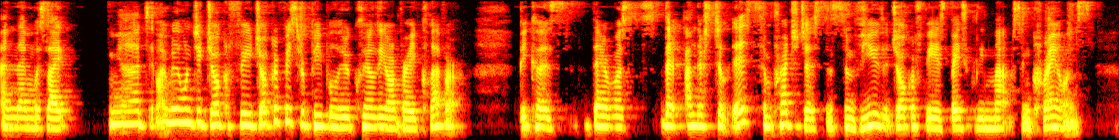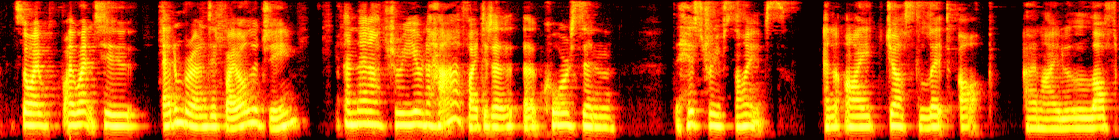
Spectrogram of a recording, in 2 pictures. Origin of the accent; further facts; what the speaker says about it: Guernsey; also born or lived in Scotland; So I was born in Scotland, but we moved to Guernsey in the Channel Islands when I was two.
